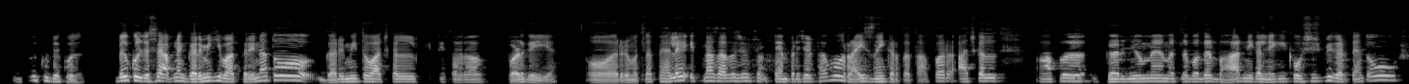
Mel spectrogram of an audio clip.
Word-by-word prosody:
बिल्कुल, 170 +5 -7
बिल्कुल। 110 -7 -3 0.3
बिल्कुल, 180 -1 +6
जैसे 145 -2 +3
आपने 165 +1 +5
गर्मी 135 +6 +5
की 180 - +1
बात 130 -5 +5
करी 120 -1 +1
ना 175 +6 +2
तो 205 - +3 0.5
गर्मी 130 - +1
तो 135 0 0
आजकल 125 0 -2
कितनी 130 - -18
ज़्यादा 115 -1 -4 0.3
बढ़ - - +3
गई 95 -4 -1
है 100 +6 -8 0.4
और 105 +1 -1
मतलब 110 +3 -4
पहले 150 +7 +3
इतना 160 +1 0
ज़्यादा 155 -1 +2
जो 160 +1 -3
टेम्प 155 0 -8
टेम्परेचर 125 +2 -2
था 165 - -2
वो 195 - +4
राइज़ 140 -5 +1
नहीं 135 +1 +2
करता - - -4
था। - - -5
पर 150 +1 0
आजकल 150 +4 -1 0.5
आप 125 - -4 0.5
गर्मियों 130 +1 +1
में 145 +1 0
मतलब 135 0 -3
अगर 145 +2 +1
बाहर - - +3
निकलने 130 -4 0
की 135 - -5
कोशिश 150 +2 -2
भी 185 - 0
करते 150 - -1
हैं, - - -5
तो 200 +1 0
135 Hz, 205 wpm, -22 LUFS, 125-155 Hz, 0.5 s, बिल्कुल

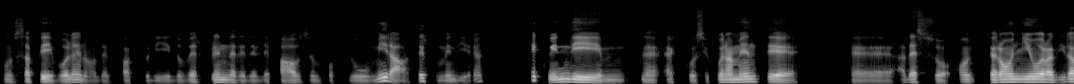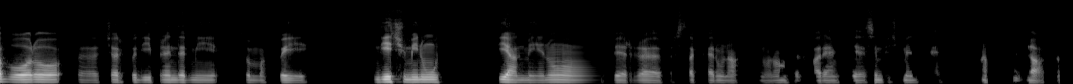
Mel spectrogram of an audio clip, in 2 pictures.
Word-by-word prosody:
consapevole, 110 0 -1
no, 100 -3 -11
del 95 -1 -17
fatto 95 0 -14
di 95 -1 -14
dover 100 +2 -8
prendere 110 -4 -3
delle 95 0 -14
pause 95 0 -5
un 95 -1 -15
po' - - -21
più 95 -1 -9
mirate, 150 - +1
come 100 +2 -10
dire, 95 -3 -13 0.4
e 190 -1 -1
quindi, 115 - +6
mhmm, 100 0 -7 0.2
e 105 -2 -6
ecco, - - -10
sicuramente, 115 -3 +3 0.5
ehm, 95 -1 -9
adesso 105 -2 -4
ogn 110 -1 -2
per 115 - +3
ogni 120 +1 +6
ora 120 -1 +9
di 110 - -10
lavoro, 110 -2 +4
ehm, 100 -1 -15
cerco 110 0 -8
di 105 0 -10
prendermi, 105 -1 -7 0.2
insomma, 95 -2 -15
quei 95 -2 -5 0.6
10 120 +1 +3
minuti 115 0 +1 0.6
almeno 100 0 -5
per 95 -2 -9 0.3
per - - -38
staccare 95 0 -14
un 95 - -13
attimo, 90 0 -18
no, 95 +1 -15
per - - -23
fare 90 0 -10
anche 95 0 -14
semplicemente 100 0 -14 0.6
una - - -14
passeggiata. - - -11
105 Hz, 140 wpm, -25 LUFS, 95-115 Hz, 0.6 s, ora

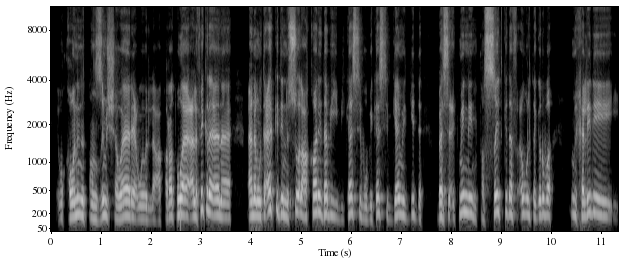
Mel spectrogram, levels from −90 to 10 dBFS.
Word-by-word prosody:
وقوانين 165 +4 +1
التنظيم، 165 -2 -2
الشوارع 165 0 +1
والعقارات 145 +3 -5
وعلى 180 -3 +5
فكرة 220 -7 +3
أنا 165 -3 0 0.4
أنا 175 +2 +4
متأكد 205 +5 +1
إن 180 -3 +1
السوق 170 +7 +5
العقاري 210 +3 +2
ده 195 0 +1
بي 180 -4 -7
بيكَسّب 185 +6 -4
وبيكَسّب 150 +3 -6
جامد 180 -2 -1
جدًا، 190 +1 -9 0.3
بس 170 -2 +2
أكمِنّي 205 +6 -2
انتصّيت 215 +2 +2
كده 210 -1 -3
في 190 -2 -14
أول 195 0 -3
تجربة 180 +2 -3 0.4
مخلّيني 185 -2 -2
180 Hz, 140 wpm, -22 LUFS, 160-195 Hz, 0.4 s, وعلى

